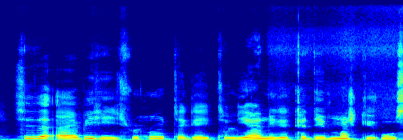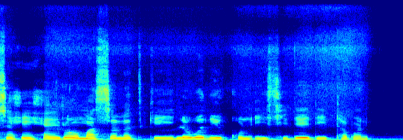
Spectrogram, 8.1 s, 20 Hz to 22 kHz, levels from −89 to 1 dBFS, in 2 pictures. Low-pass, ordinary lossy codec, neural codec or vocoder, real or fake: none; none; none; real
